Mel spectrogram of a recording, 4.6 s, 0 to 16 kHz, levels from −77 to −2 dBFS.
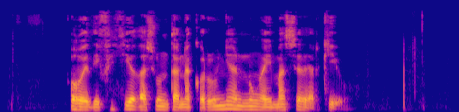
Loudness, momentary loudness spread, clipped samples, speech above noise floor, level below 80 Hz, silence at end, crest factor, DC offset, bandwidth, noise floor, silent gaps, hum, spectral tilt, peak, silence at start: -20 LUFS; 6 LU; under 0.1%; 39 dB; -46 dBFS; 1.2 s; 20 dB; under 0.1%; 11.5 kHz; -58 dBFS; none; none; -5.5 dB/octave; 0 dBFS; 0.7 s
